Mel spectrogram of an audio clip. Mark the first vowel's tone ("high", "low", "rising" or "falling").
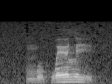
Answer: low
